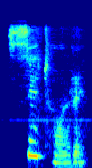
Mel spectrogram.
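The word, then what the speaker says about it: Setareh: So my daughter's name is, not star, the English pronunciation, Setore, where the word Tara comes from.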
